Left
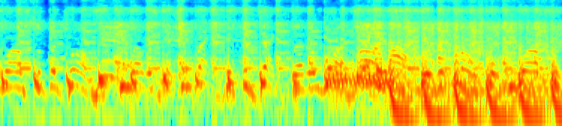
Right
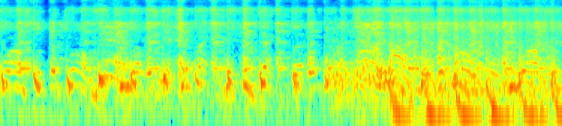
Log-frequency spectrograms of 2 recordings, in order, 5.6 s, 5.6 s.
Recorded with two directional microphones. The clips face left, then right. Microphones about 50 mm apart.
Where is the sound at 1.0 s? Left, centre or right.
Left.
